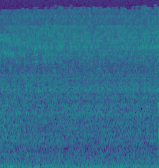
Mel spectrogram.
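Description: Faint, steady outdoor background noise with a low rumble and no distinct event.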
